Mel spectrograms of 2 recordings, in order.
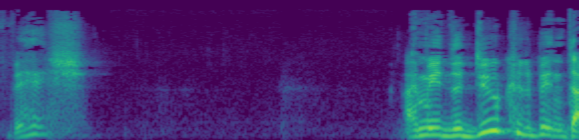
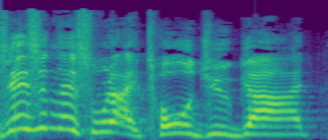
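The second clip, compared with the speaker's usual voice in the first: loud, much higher indignant cry; angry Jonah; 8 semitones higher, 9 dB louder than usual. Retold or imitated. Jonah shouts angrily at God. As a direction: throw it at God in outrage. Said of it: "he gets so angry with God".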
